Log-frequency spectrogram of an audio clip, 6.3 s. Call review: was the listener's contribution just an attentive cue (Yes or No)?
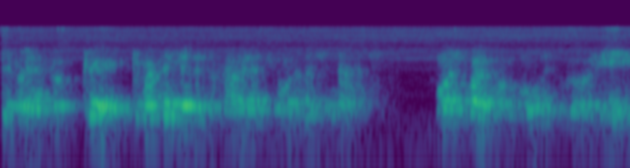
No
